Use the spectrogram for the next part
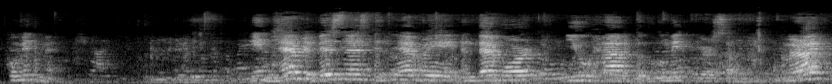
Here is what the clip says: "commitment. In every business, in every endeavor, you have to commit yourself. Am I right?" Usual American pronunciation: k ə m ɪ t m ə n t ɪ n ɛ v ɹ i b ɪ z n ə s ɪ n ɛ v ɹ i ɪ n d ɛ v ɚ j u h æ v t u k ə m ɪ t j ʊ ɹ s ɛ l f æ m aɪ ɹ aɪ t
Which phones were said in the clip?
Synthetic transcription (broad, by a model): k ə m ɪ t m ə n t ɪ n ɛ v ɹ i b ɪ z n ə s ɪ n ɛ v ɹ i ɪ n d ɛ f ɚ j u h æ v t u k ə m ɪ t j ʊ ɹ s ɛ l f m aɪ ɹ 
